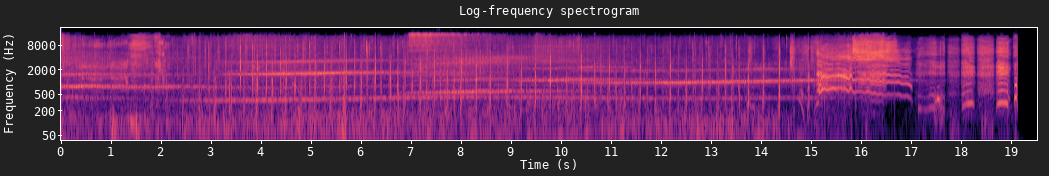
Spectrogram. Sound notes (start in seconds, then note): 0.0 eerie sounds; 0.2 snarling and growling; 1.8 footsteps hitting pavement; 14.6 screaming and panting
